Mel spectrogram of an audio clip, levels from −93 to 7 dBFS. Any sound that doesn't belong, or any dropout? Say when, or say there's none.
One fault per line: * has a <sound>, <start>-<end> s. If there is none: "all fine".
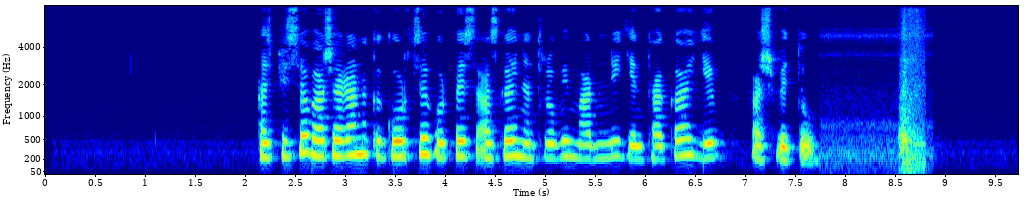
* has a whoosh, 8.5-8.8 s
